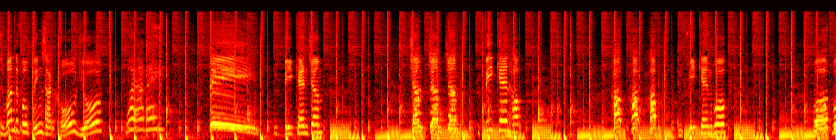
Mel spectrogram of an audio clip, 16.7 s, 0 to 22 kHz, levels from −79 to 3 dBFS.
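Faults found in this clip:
Gap between chunks: short hard-edged holes, about 21 ms each, at 1.12, 3.14, 5.16, 7.18, 9.20, 11.22, 13.25 and 15.27 s. Steady rhythm, a hole every 2 s of audio. Nothing missing, just paused at each join. Probable component: chunked delivery or playback, codec padding or a player starting each chunk late. The hole length fits a 1024-sample frame at 48 kHz, so check the chunk boundaries.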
